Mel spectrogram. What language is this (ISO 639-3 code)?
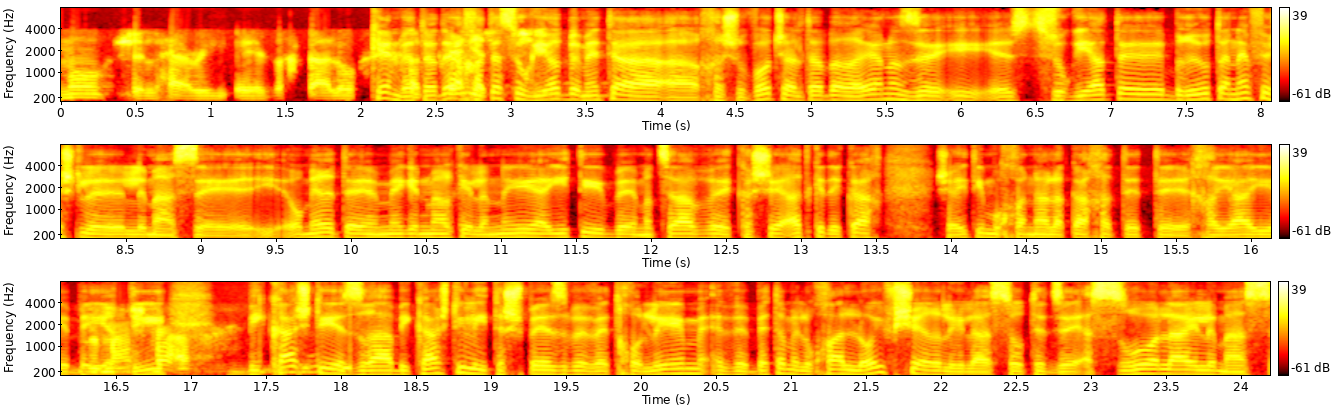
heb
